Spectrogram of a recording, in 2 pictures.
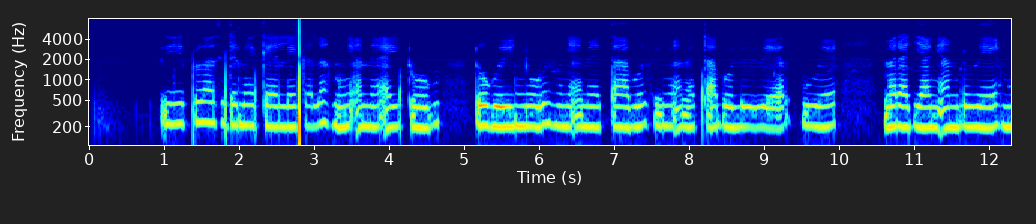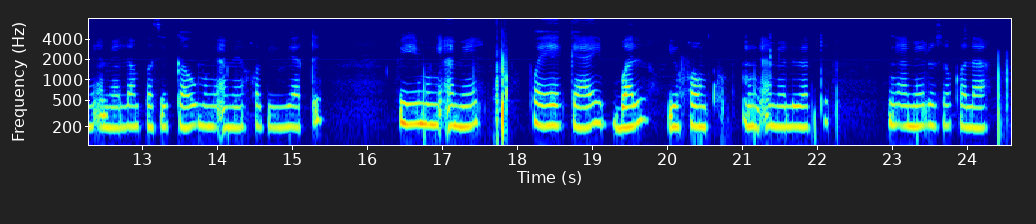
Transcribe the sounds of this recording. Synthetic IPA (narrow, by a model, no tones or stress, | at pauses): iplasidɛmɛkɛlɛkːɐlɐmuŋḭʔɐmɛʔɐjtoːɡu | toːɡoiɲoːlmuŋiɐmɛtabolfimuɐmɛtaːbolːuwɛɾbuwɛ | mɛɾad͡ʒjaŋiɐmluwɛːmuŋḭʔɐ̰mɛlɐmpɐsikɐwmuŋiɐmɛxɔbiwɛɾtə | fimuŋḭʔɐmɛ | pɔjɛkajbɐl | juxɔŋkɔ̥ | muŋiʔɐ̰mɛluwɛɾtə | muŋiɐmɛlusɔkːɔla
